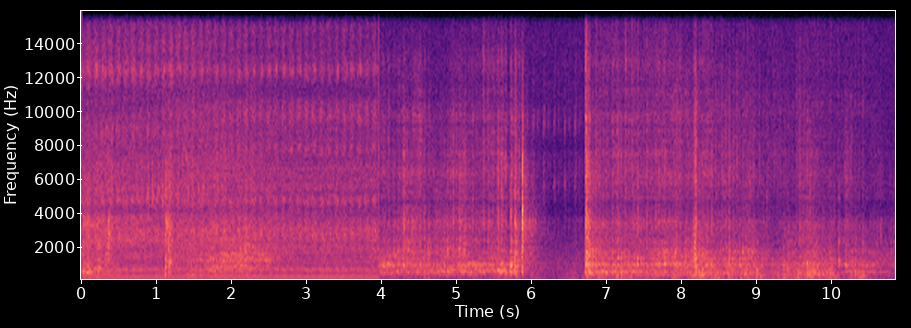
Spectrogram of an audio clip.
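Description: A steady low hum for about the first four seconds, then skateboard wheels rolling on street pavement, with one sharp clack of the board hitting the ground a little past halfway.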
